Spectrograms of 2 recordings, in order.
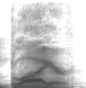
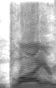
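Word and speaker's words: Bleier: i'd hear from block rocky blair it's rocky blyer rocky blair rocky blyer it's pronounced rocky blyer he was the fullback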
